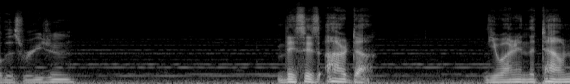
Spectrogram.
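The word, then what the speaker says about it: Ardah: This is Arda. You are in the town of Riversteain. Okay. Arda. I'mma just I'mma just write it off phonetically cuz I don't. It is a R d a h.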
